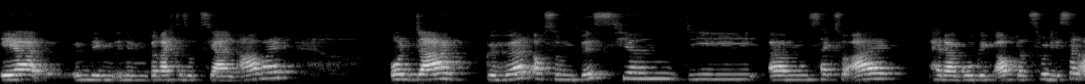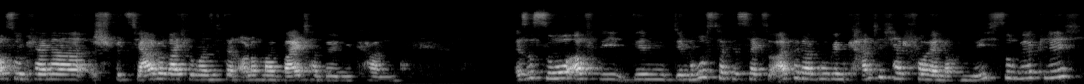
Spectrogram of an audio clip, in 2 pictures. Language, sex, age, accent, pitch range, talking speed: German, female, 20-39, German, 210-255 Hz, 155 wpm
